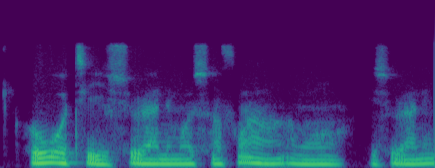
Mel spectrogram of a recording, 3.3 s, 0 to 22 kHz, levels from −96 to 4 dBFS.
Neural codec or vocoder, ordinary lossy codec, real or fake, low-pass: none; Opus, 24 kbps; real; 7.2 kHz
